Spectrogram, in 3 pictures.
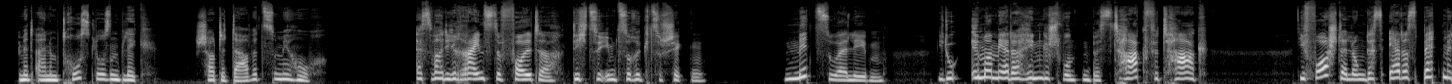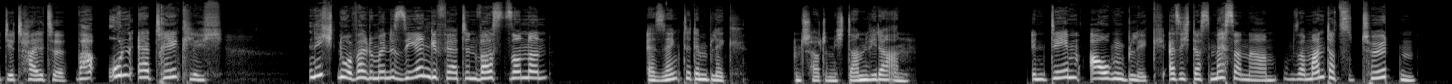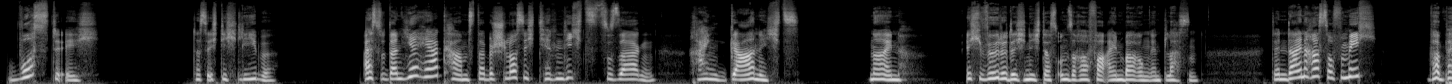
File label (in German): Hoerbuch Romance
